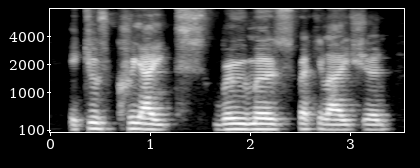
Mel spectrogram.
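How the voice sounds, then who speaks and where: A man at medium pitch speaks with a monotone, flat intonation. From England. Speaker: true crime livestream host. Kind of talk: live stream commentary. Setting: live stream with chat. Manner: hesitant, many fillers.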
